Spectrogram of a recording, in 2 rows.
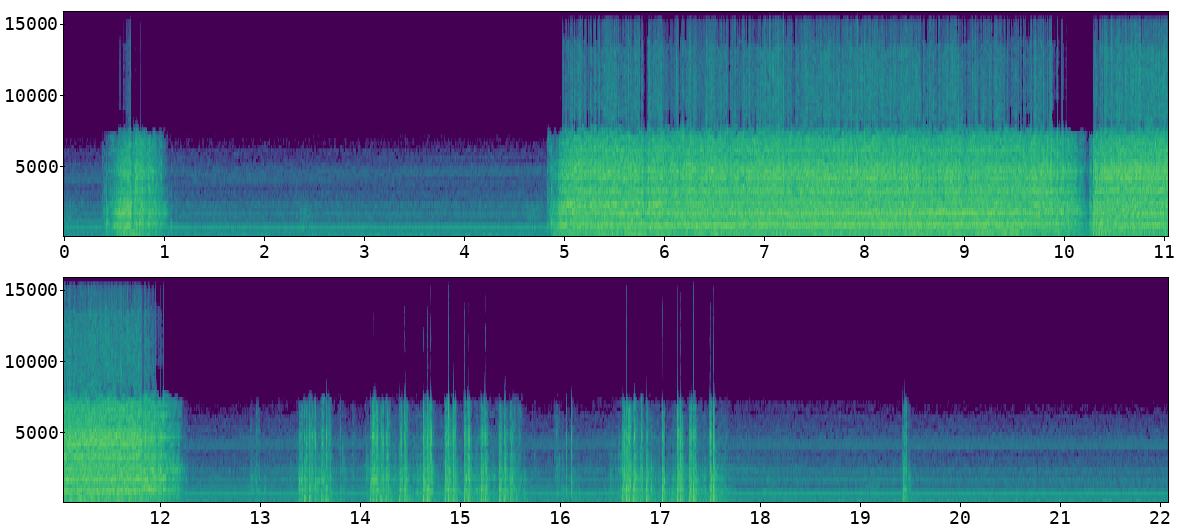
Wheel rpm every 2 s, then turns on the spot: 10, 0, 80, 210, 210, 150, 20, 10, 10, 0, 0.
14-18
